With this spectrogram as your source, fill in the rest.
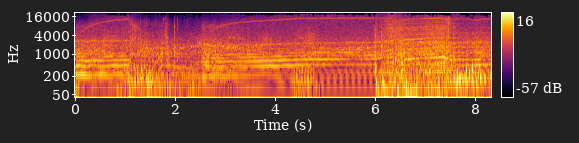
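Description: BMW M Hybrid V8 endurance race car, a 2023 Le Mans prototype, in the video game The Crew Motorfest, roaring steadily at high revs with rising gear-change sweeps, tire squeal and a louder surge of engine noise near the end.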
